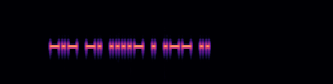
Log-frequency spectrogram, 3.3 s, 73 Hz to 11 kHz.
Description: Morse code, heard as a keyed tone, about 38 wpm, 690 Hz. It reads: KN4EWI
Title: K1USN SST QSO Practice - 40wpm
